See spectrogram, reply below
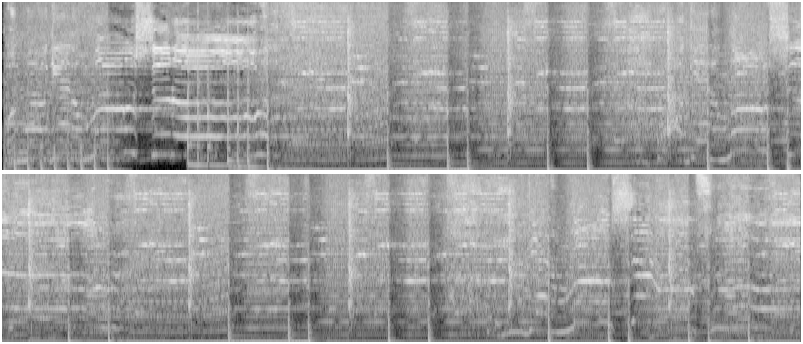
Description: emotional beat drop; Voicemod

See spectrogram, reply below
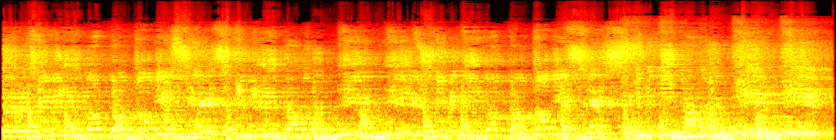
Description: triple toilet; Triple Toilet meme

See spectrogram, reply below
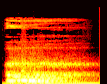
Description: oooooooooooo

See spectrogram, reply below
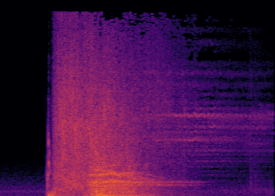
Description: ice blast

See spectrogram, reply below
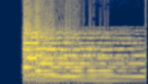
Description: bell sound effect; Loud ahh; Voicemod

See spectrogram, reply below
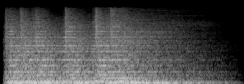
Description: epic sound; Epic sound meme

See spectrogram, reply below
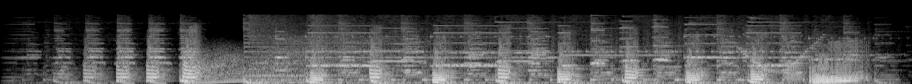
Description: fartfare

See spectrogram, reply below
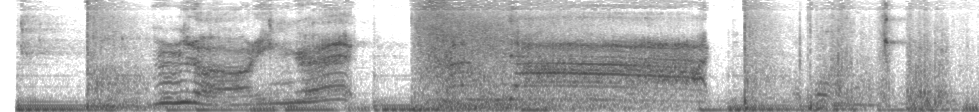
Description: rolling thunder

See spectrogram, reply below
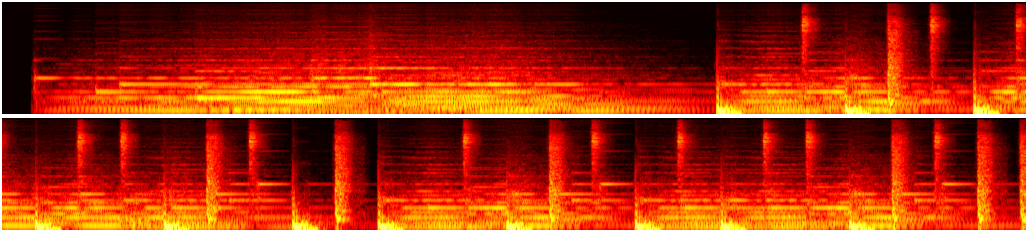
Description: windows startup remix

